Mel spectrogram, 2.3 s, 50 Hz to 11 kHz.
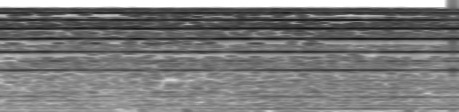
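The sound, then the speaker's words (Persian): A school bell rings continuously to mark the start of the school year. It holds as one steady, bright metallic ring through the whole clip, at an even loudness, with no voices. “اینم از زنگ، اینم از زنگ شروع سال تحصیلی 92-93.”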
